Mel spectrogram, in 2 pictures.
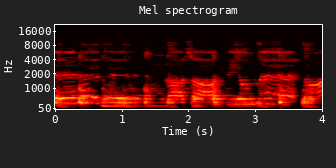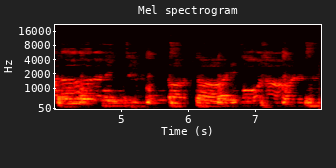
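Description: Man singing a classic Indian film song over an instrumental backing track, heard through a video call's compressed audio.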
